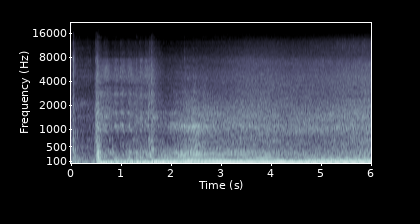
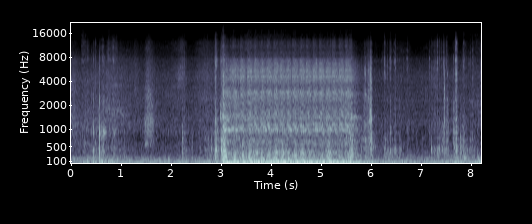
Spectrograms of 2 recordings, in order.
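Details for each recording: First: Dodge Shelby GLHS with the Chrysler 2.2 Turbo, after a nearly new fuel pump that fails at random began working again: short crank, then catches at once into a smooth, steady, even idle. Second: Dodge Shelby GLHS Charger with Chrysler 2.2 Turbo, new fuel pump failing randomly: relay clicks and starter cranks steadily about four beats a second with no pump hum and no catch; crank no start, fuel pump not running though ASD relay works.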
